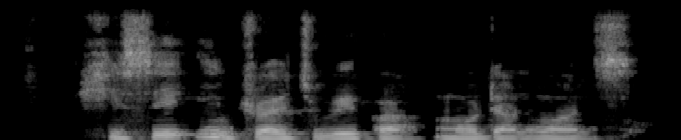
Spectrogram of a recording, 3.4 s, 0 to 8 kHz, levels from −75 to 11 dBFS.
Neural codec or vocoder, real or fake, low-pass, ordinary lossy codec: none; real; 7.2 kHz; none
